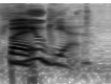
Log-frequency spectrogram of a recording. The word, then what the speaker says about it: Perugia: So in 1911, this guy named Vincenzo Perugia. That's probably very mispronounced. – Perugia.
